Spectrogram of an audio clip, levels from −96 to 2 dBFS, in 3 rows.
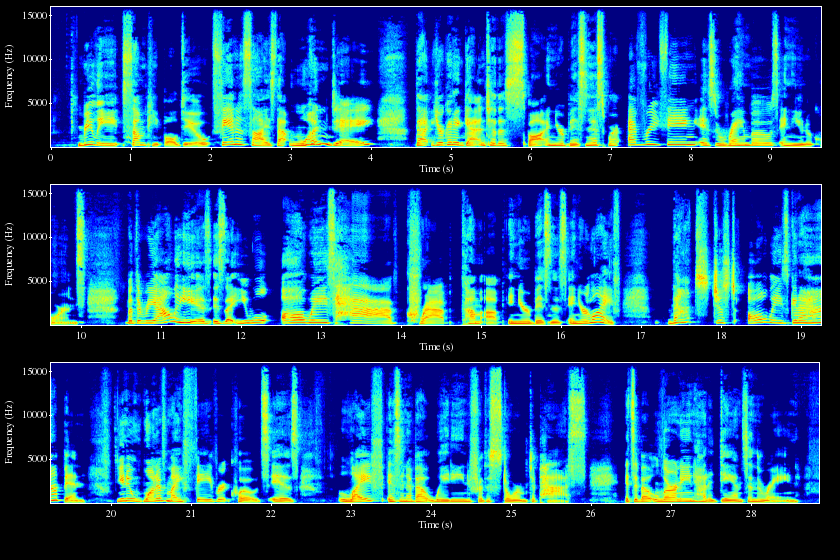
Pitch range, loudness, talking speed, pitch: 195-280 Hz, -19 LUFS, 160 wpm, 230 Hz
